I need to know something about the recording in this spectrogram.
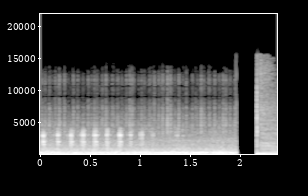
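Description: A woman laughing in a quick, even ha-ha-ha that stops about a second in, over the steady drone of a Chevy Nova's engine heard from inside the cabin while driving.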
